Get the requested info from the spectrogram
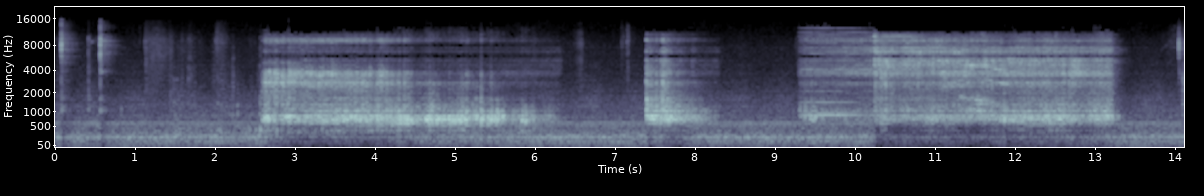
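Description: Electronic sound effects from a toy display box's small built-in speaker, playing with its light show: three bursts of thin, hissing noise with no bass. The first starts about three seconds in and lasts some three seconds, a short one comes near the middle, and a longer one runs from about nine seconds in. A click comes just before the first.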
